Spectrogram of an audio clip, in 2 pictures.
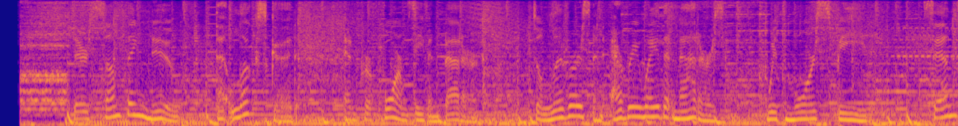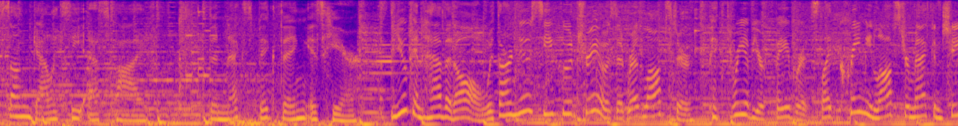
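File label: Commercial Female, Sincere, Warm, Sexy; Narration, eLearning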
